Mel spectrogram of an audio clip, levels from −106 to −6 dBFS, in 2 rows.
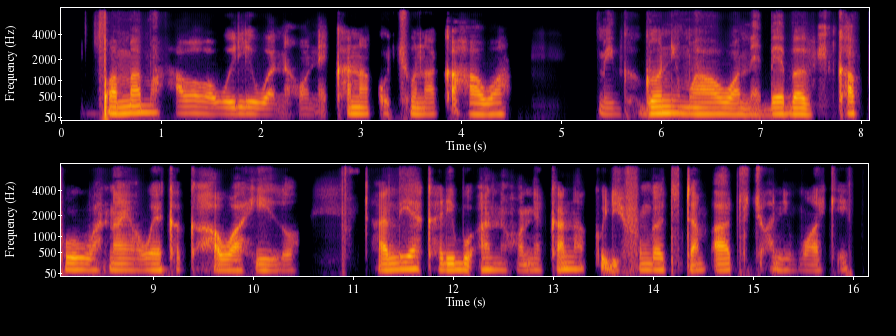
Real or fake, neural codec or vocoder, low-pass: fake; codec, 16 kHz, 1 kbps, X-Codec, WavLM features, trained on Multilingual LibriSpeech; 7.2 kHz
